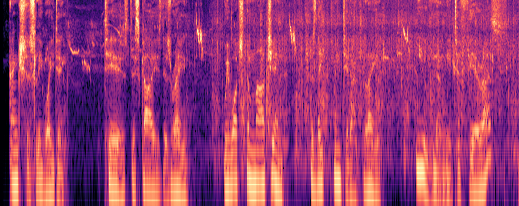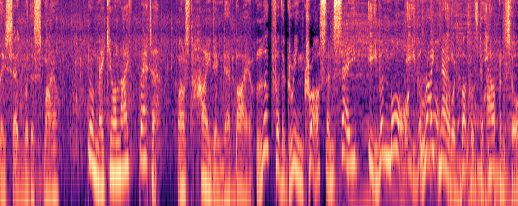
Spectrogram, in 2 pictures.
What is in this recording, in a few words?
Commercials Reel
